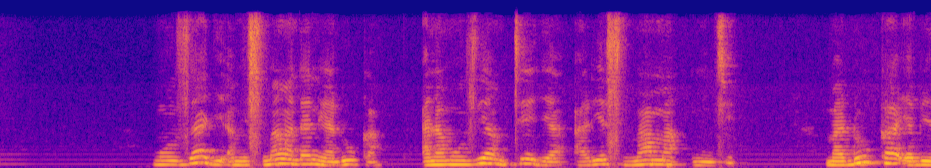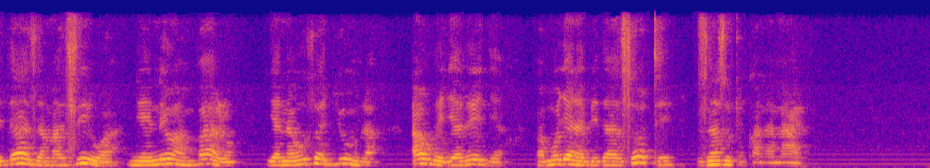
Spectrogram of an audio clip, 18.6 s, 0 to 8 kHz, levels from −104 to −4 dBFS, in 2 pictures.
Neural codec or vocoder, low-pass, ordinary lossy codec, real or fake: none; 7.2 kHz; AAC, 48 kbps; real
